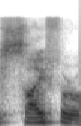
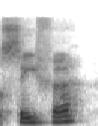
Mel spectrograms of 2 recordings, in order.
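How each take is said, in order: First: Cypher said SIGH-fer; sigh-fer variant. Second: Cipher said SEE-fer; see-fer variant. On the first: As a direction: rhyme the start of Cypher with "eye". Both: Shown as a demonstration. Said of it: "people say Cypher or Cipher".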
